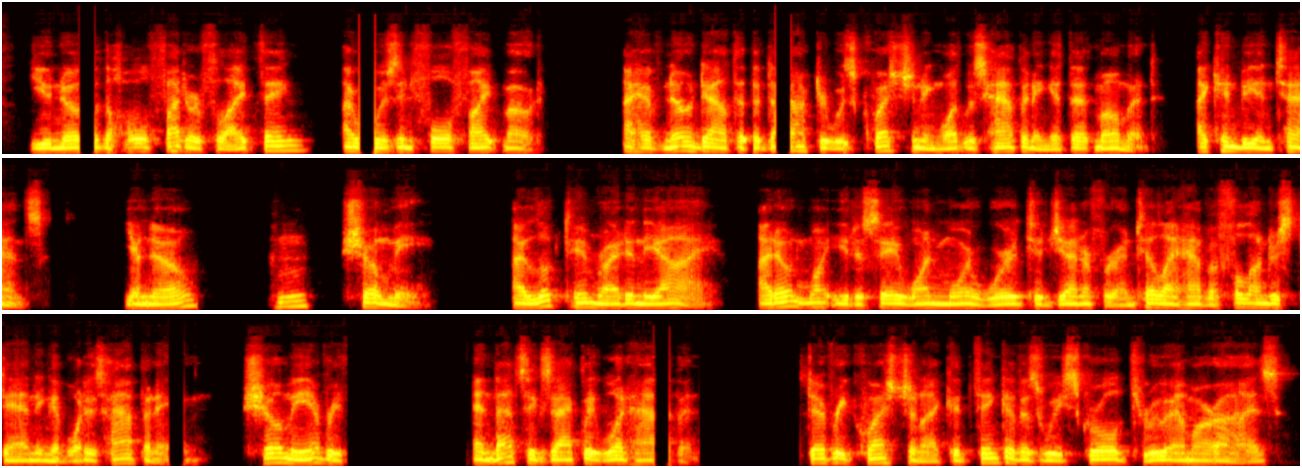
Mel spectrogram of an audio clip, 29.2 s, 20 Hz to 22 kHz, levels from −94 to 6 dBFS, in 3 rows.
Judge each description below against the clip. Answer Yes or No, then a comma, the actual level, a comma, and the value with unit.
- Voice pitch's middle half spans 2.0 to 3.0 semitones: Yes, average, 2.7 semitones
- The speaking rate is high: No, average, 175 wpm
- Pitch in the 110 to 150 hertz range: No, low, 100 Hz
